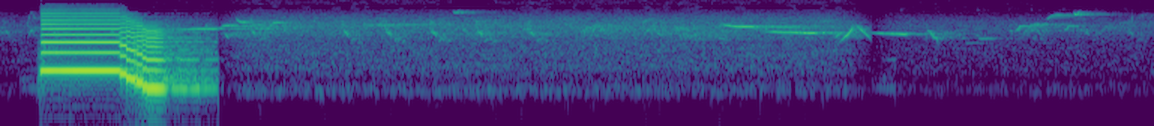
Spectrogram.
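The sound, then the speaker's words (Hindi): One loud, steady whistle blast lasting under a second, signalling students to sit down during a stand-up and sit-down game. It cuts off sharply, leaving faint bird chirps and twitters in the background. “Students, क्या आपने sit down के साथ सीटी की आवाज सुनी?”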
